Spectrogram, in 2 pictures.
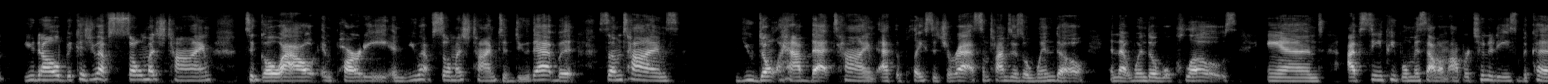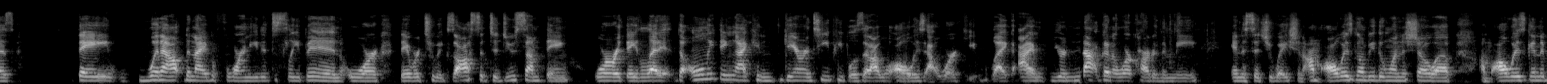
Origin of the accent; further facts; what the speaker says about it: Sacramento, California, United States; moved away as an adult; now in Los Angeles, United States; I was raised in Sacramento, but both my parents are from here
